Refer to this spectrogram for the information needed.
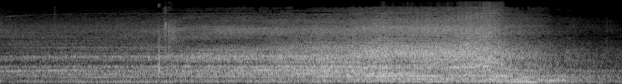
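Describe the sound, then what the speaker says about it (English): A school bus roars past, its engine swelling to a loud peak near the middle and fading away, with broad rushing noise and no voices. "That school bus is loud as hell."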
